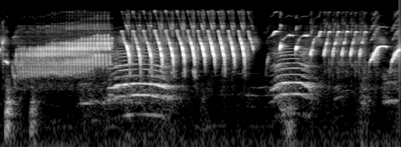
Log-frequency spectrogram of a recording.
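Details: Spanish Timbrado canary singing a training song: a sustained metallic buzzy trill, then a rapid series of descending sweeps over soft gurgling tones, a brief pause, and renewed bright rolling phrases.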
